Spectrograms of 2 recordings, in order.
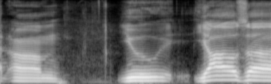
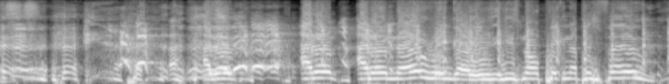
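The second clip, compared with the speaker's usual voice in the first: mock British accent; 4 semitones higher, 5 dB louder than usual. Playing a Beatle on the phone.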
